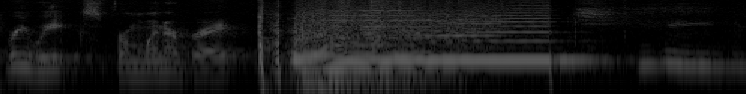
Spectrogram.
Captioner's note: squawking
